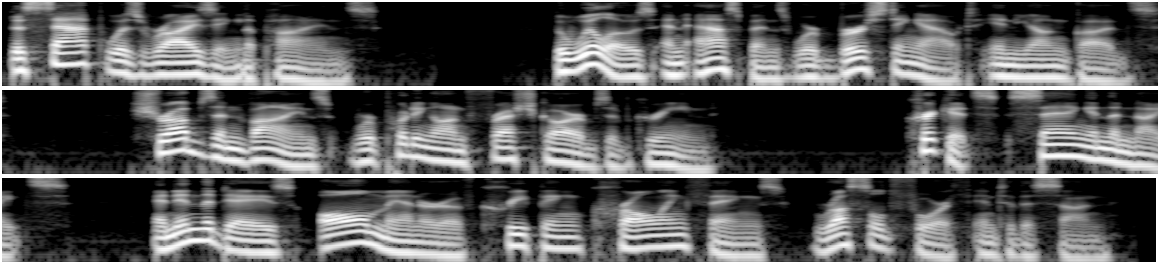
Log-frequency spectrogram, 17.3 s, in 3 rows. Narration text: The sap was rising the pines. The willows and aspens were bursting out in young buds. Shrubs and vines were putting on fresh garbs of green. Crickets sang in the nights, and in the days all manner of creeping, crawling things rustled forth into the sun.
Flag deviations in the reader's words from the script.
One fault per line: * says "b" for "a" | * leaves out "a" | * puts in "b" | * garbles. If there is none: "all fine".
all fine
